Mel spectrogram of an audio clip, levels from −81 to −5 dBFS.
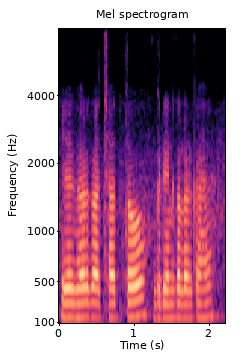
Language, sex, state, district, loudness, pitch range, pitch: Hindi, male, Arunachal Pradesh, Lower Dibang Valley, -16 LUFS, 140-150 Hz, 145 Hz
